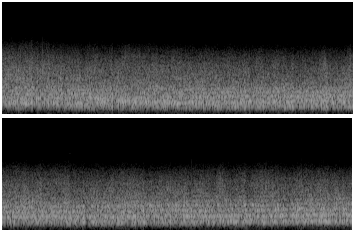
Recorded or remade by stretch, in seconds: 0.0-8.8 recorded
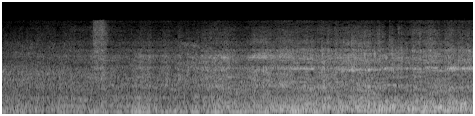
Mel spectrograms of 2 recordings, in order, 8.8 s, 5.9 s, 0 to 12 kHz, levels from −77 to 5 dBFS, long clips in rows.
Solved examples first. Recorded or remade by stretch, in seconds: 0.0-0.8 recorded; 0.8-2.2 remade; 2.2-2.8 recorded; 2.8-5.9 remade

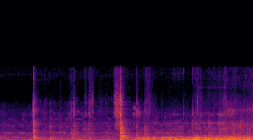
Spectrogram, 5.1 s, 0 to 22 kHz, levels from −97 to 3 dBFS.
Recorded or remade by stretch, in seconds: 0.0-3.1 recorded; 3.1-4.5 remade; 4.5-5.1 recorded

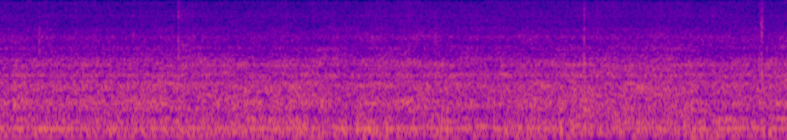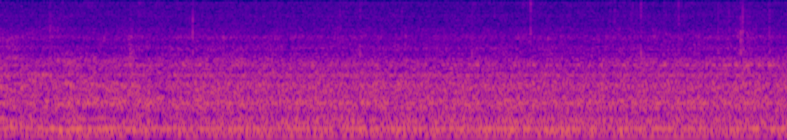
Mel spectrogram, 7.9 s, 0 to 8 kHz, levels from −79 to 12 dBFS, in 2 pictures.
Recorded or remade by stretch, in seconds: 0.0-0.7 recorded; 0.7-4.8 remade; 4.8-7.9 recorded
